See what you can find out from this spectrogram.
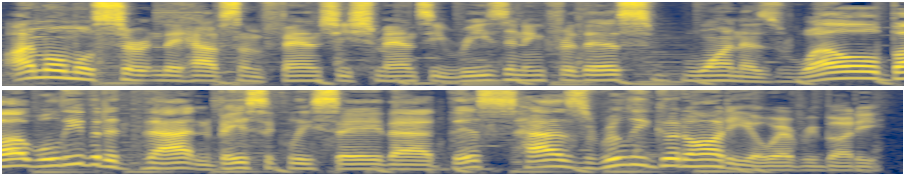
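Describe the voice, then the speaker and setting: A man's voice: mid-range voice, lively intonation, a little fast, hardly any pauses. A man narrating a casual tech review, explaining things in an informal, emphatic way. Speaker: product reviewer. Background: background music.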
